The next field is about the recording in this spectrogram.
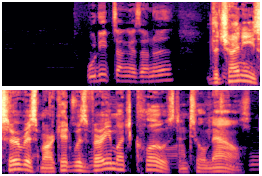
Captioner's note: Korean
